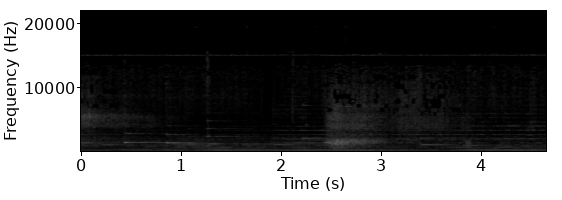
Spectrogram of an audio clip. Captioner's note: sighing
